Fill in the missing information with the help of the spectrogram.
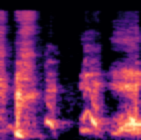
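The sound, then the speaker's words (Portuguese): A quick run of forceful sneezes, several sharp bursts packed into under a second with brief gaps between them. “saúde, saúde, saúde.”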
